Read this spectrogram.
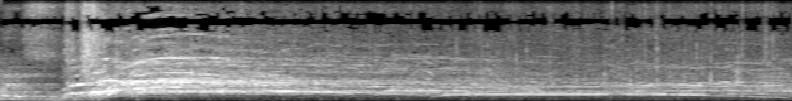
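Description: A crowd of young people cheers and screams loudly in a large hall.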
